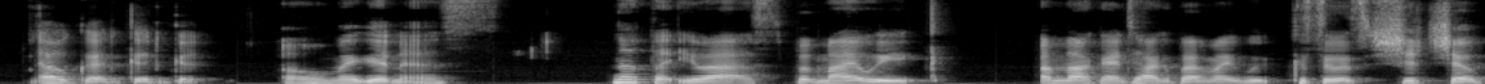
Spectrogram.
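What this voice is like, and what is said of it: Weird-sounding strained voice. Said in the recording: “I went to go see a concert last night, which is why my voice sounds weird.”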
